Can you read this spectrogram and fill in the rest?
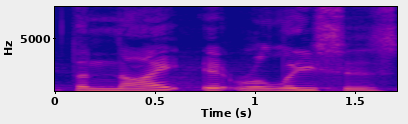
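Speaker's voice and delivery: usual speaking voice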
